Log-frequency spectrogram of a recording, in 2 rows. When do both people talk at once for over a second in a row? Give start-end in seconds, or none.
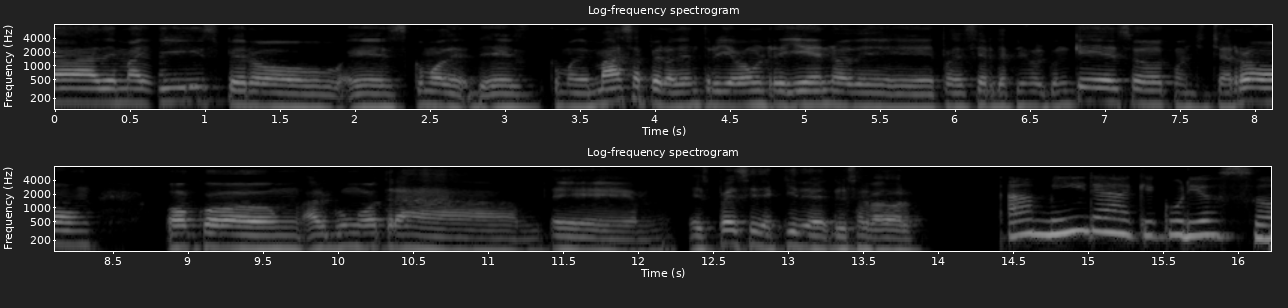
none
